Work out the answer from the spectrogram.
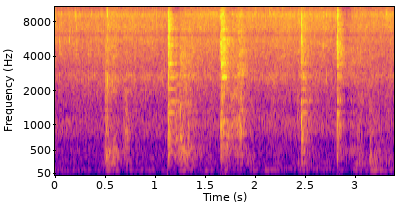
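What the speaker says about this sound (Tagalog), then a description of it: "Lagay naman natin ngayon yung ating patatas, mga idol. Patatas, para maprito siya ng konti." Potato pieces fry in a pan of chicken afritada with a steady sizzle, broken by several sharp clacks and scrapes of stirring.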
